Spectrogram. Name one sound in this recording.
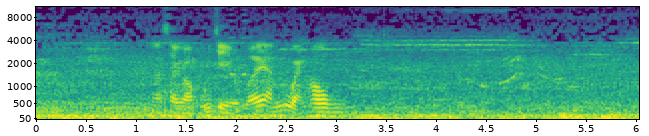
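Motor scooters and cars drive past in city street traffic.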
